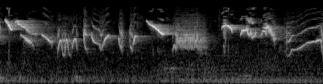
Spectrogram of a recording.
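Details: Canary song for bird training ('masteran'): dense high twittering with sliding whistles, a buzzy rattle midway, then a clear rising whistle closing the phrase. A faint low hum sits underneath.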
